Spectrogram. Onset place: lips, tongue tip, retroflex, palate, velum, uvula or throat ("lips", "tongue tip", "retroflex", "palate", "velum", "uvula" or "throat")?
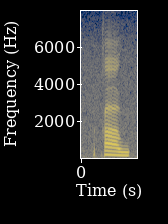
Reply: velum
